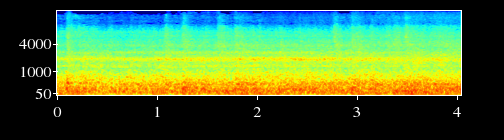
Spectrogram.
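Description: An electric commuter train rolls past a platform.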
